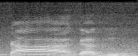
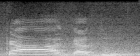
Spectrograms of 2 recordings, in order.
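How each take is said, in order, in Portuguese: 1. A tônica está na primeira sílaba. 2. A tônica está na primeira sílaba.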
